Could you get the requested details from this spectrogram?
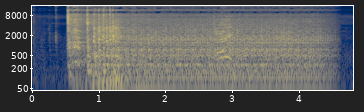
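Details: John Deere 4300 diesel tractor with no-start and PTO light on, PTO sensor circuit bypassed with a jumper wire: cranks briefly, catches quickly and settles into a steady, even idle with no misses; starts normally.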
